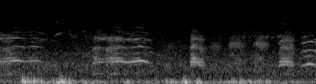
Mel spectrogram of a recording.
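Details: Aggressive African geese chasing people, giving nasal honks in overlapping bursts over heavy low rumbling noise.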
